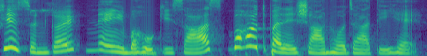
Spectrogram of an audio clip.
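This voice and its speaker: A woman narrates a children's tale in a high voice. Her delivery is very slow, with lively rises and falls. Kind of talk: scripted children's story narration.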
